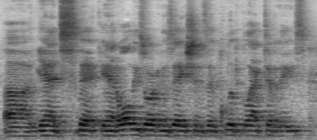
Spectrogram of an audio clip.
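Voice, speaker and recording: An American man in his sixties speaking as a veteran radio journalist in a reflective interview, measured and halting with emphatic asides. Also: mid-range voice, little pitch movement, recorded from a distance. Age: 60s. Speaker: veteran radio journalist and talk show guest. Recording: very echoey room, off the mic.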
